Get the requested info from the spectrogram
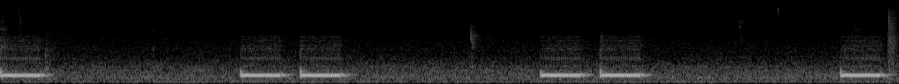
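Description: Telephone ringback tone over a desk phone's speaker: the Australian double ring, two short low beeps repeated about every three seconds, meaning the called line is ringing and has not been answered. The tail of one double ring ends about half a second in, and three more follow.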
